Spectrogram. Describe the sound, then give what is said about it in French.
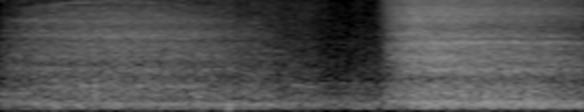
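A slow, deep breath is drawn during a relaxation exercise, heard as a soft, airy hiss with no voice. The hiss grows clearly louder and brighter in its second half. “on commence par prendre trois respirations profondes.”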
